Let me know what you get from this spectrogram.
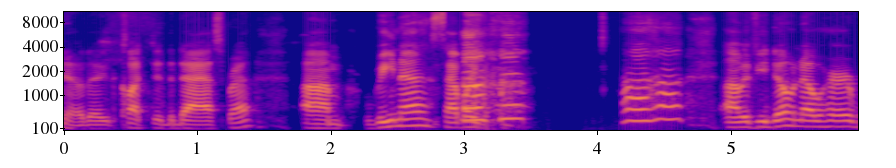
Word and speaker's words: Rina Sawayama: Rina Sawayama. – Sawayama. Rina Sawayama.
